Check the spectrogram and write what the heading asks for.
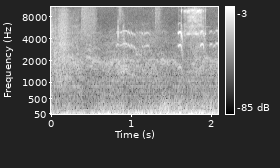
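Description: Waterbirds calling: a few short, arching honk-like calls, over a steady low rumble.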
